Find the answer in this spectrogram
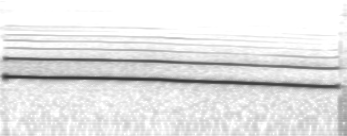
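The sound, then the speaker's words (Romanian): A person imitates a wolf howl: one long, steady wail held for about three seconds, its pitch sliding gently downward before it cuts off abruptly. “Așa, ăsta este sunetul produs de lup.”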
